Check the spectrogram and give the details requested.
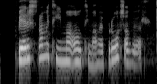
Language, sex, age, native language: Icelandic, female, 15, Icelandic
